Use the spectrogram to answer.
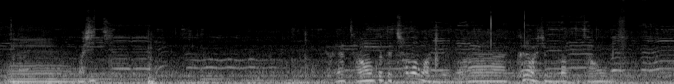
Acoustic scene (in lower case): car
